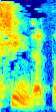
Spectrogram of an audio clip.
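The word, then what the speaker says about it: 四十: 麺屋シーンだったんですね、天白になった時。 – はい、しかも、あの、漢字でね。 – そう、漢字で 40 って書いて、シーンって読むっていう、はい、この、まさかのポケベル読みという。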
